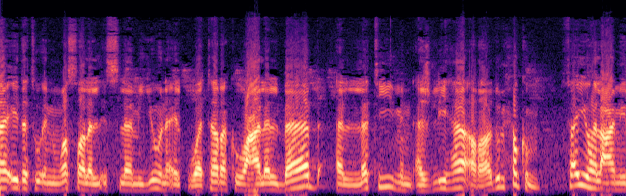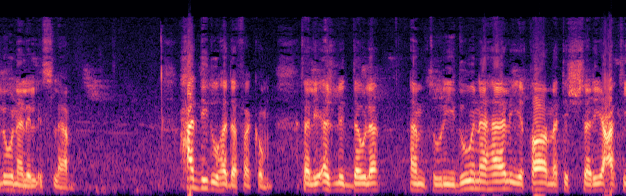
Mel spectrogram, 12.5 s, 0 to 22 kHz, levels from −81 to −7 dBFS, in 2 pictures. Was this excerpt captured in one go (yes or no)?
no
